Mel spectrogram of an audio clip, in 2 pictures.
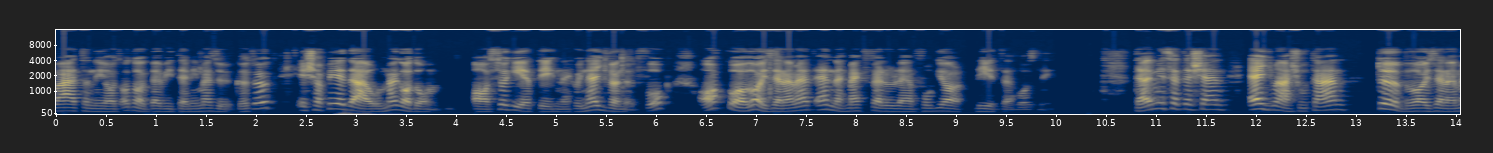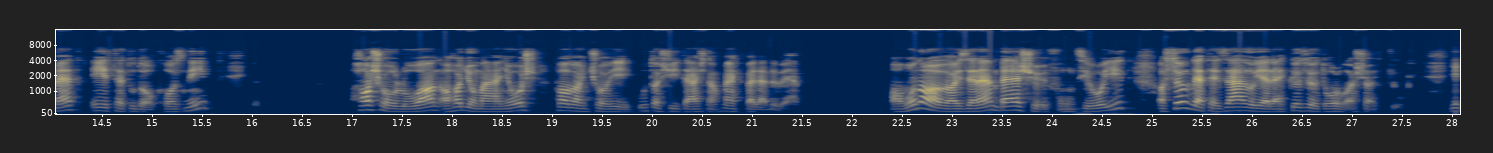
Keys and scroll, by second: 0.6 Tab, 7.2 Return, 8.0 Return.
